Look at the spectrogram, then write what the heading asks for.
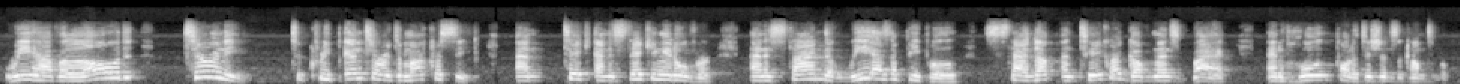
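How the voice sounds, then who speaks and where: Man, talk show guest, slightly high voice, deliberate, measured political argument. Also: animated, muffled recording.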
